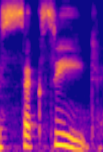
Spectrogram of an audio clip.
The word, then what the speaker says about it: succeed: A nossa próxima palavra é succeed, succeed. E nesse caso, o nosso som schwa vai ser representado pela letra U. E aqui nós temos a representação fonética de succeed. Suck, suck, suck, succeed, succeed.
